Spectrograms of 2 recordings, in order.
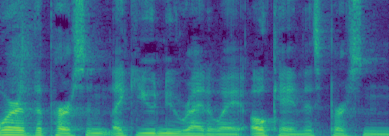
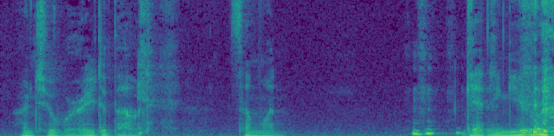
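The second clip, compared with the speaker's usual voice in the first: unsettling, creepy, swooping sing-song voice; 4 semitones lower, 5 dB quieter than usual. Mimicking people who ask the speaker about safety, mock-creepy voice. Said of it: "Such a creepy way, too, like in that voice".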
